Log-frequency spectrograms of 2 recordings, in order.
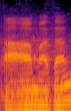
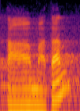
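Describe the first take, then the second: First: The word ends with an 'an' sound. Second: The same.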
